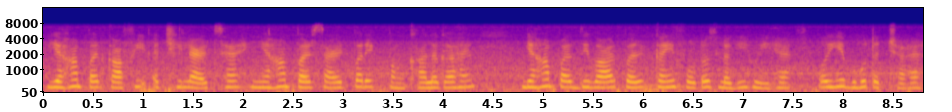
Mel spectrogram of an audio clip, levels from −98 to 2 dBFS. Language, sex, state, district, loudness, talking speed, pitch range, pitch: Hindi, female, Punjab, Pathankot, -18 LUFS, 190 wpm, 230-255 Hz, 245 Hz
